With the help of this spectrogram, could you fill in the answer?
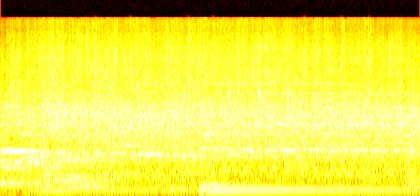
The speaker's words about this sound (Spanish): Denle un aplauso, Señor, fuerte.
